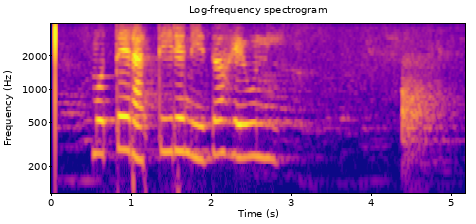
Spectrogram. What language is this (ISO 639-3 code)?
ori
